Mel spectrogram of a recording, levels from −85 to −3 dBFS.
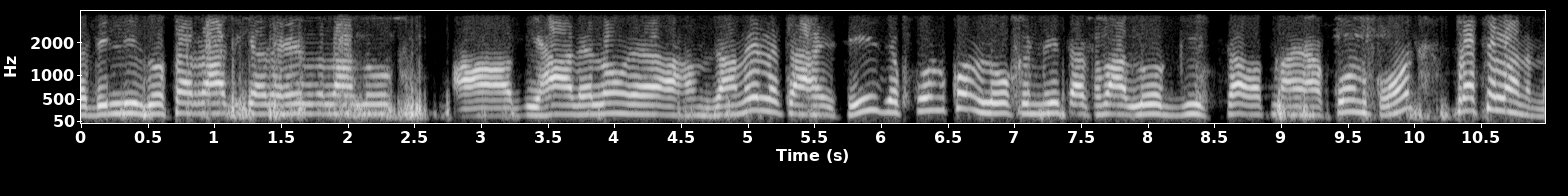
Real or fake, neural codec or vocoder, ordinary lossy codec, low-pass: real; none; none; 3.6 kHz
